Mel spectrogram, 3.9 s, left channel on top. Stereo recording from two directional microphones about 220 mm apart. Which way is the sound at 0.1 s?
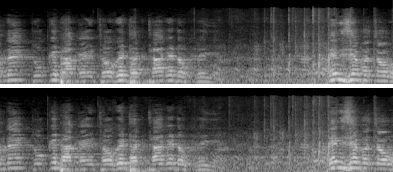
10° right (ahead or behind).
